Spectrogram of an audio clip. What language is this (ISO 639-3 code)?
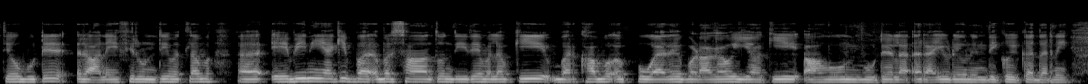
doi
